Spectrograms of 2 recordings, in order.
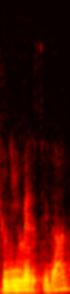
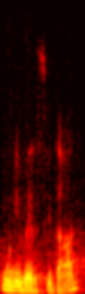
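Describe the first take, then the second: First: The first vowel starts with a 'yoo' sound. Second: The first vowel is a plain 'oo' sound. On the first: The speaker calls it wrong. "it is not universidad. Do not pronounce it like that" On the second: The speaker calls it right. "It is u. So u is pronounced as u"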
